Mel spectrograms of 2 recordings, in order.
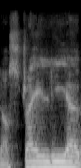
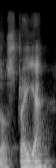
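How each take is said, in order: First: Every sound of the word is pronounced. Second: One sound of the word is left out.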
